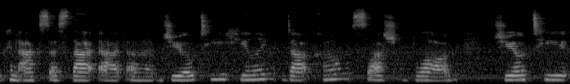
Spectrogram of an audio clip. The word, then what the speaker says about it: Jyoti: GOT is spelled JYOTI, and it is a Sanskrit word for light.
